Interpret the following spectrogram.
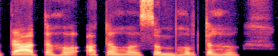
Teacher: अह को विसर्ग कहते हैं। इसमें हवा झटके के साथ बाहर निकलती है।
